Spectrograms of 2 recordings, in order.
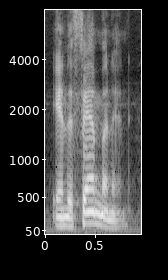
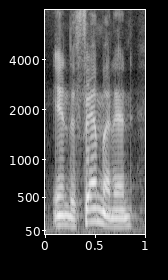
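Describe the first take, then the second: The two takes are said the same way.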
